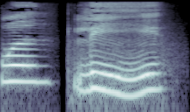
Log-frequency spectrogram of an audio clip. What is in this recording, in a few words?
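"hūnlǐ", Chinese; Giáo trình Hán ngữ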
